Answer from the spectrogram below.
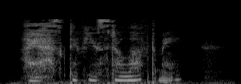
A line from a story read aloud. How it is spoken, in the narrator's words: I whispered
